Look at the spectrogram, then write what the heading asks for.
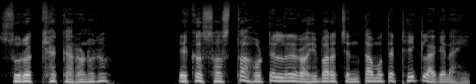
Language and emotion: Odia, fearful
